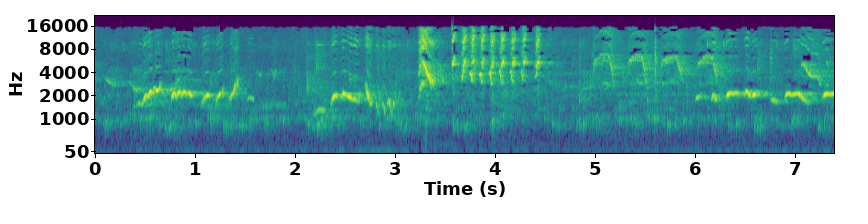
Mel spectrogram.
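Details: White-rumped shama (murai batu) song used as a teaser for training the mental toughness of fighter birds: clear whistled phrases alternating with fast buzzy trills and repeated looping high notes, delivered loudly and continuously.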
